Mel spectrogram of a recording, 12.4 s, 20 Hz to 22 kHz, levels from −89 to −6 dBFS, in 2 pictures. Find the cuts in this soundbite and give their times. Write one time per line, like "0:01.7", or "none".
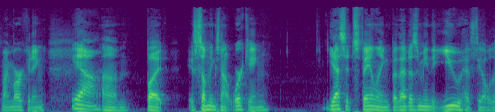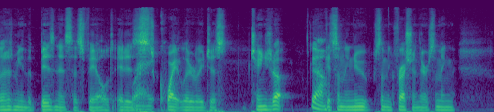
none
